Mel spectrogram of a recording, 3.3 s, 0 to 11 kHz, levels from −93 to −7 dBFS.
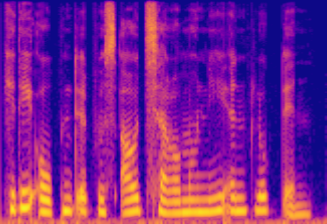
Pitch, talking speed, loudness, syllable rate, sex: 185 Hz, 145 wpm, -19 LUFS, 5.3 syllables/s, female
